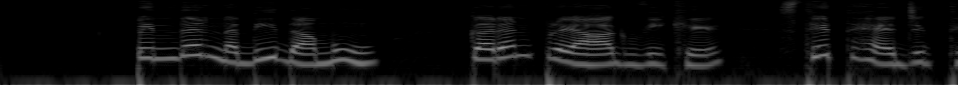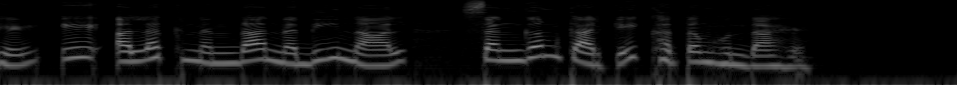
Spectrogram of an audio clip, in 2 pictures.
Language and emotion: Punjabi, neutral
